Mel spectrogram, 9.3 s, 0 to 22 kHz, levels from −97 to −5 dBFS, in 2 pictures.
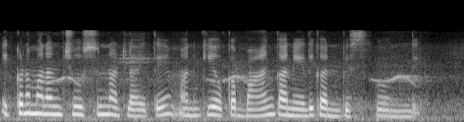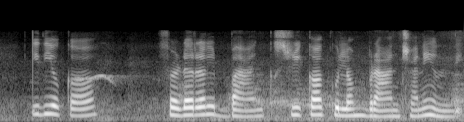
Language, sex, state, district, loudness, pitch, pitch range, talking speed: Telugu, female, Andhra Pradesh, Srikakulam, -19 LUFS, 235 Hz, 210-255 Hz, 105 wpm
